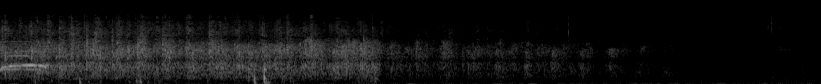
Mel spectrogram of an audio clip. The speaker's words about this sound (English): It's been great to listen to their stories, their experiences. Give them another round of applause, and we'll clear the stage.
